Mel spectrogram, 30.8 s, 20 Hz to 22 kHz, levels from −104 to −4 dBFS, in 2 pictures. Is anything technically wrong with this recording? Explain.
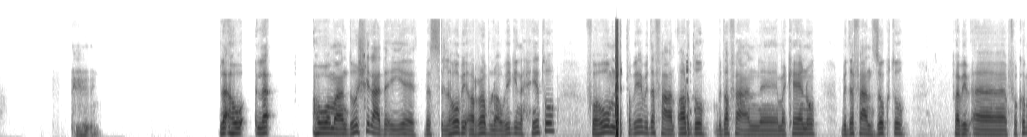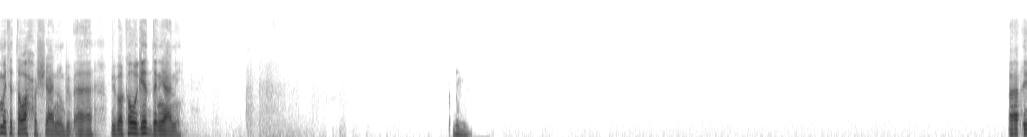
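Yes. The speech has seven bursts from corrupt frames being decoded, at 5.43–5.48, 6.57–6.63, 9.23–9.42, 10.29–10.42, 12.13–12.21, 13.85–14.01 and 16.23–16.27 s. Damaged bits in a few compressed frames were decoded anyway, so wrong gains and misread codes put energy at the wrong frequencies. Each burst sounds like a brief chirp, squeak, blip or burst of noise. The loudest, near 9.2 s, peaks around -10 dBFS, and the faintest, near 13.9 s, is about -60 dBFS. On a spectrogram each one is a short block of misplaced energy with hard edges at frame boundaries. On the waveform it is a jagged spike that does not follow the speech envelope.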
